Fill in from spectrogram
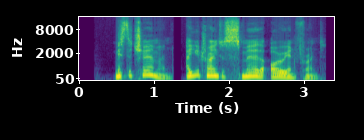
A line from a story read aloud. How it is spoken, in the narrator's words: Salim Rashid shouted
